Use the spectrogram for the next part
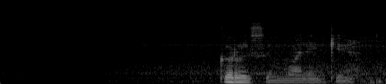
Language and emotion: Russian, angry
